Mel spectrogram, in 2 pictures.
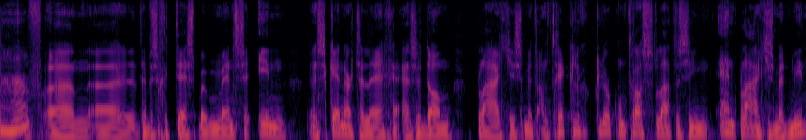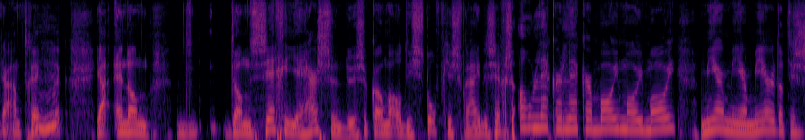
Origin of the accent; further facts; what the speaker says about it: Zoetermeer, South Holland, Netherlands; En ik kom uit Zoetermeer.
